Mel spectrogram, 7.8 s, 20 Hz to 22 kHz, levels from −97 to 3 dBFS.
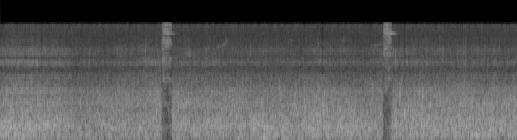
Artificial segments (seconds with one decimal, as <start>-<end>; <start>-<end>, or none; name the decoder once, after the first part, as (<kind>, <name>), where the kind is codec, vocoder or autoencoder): none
